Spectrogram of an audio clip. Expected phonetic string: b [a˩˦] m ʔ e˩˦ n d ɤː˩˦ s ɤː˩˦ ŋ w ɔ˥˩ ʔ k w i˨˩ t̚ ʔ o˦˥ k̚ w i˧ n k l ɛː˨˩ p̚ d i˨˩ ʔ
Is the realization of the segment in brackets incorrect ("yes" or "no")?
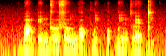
yes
